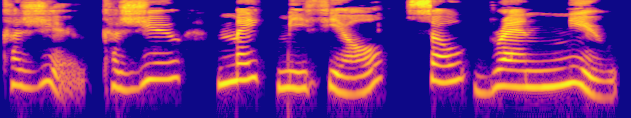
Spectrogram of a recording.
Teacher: cause, que é a forma curta do because, ganhar na junção com you um som de J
